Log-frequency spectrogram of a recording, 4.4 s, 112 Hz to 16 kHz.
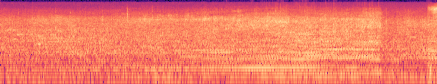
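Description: Race cars at Stockton 99 Speedway roar around the oval in a dense, loud pack, a sustained blend of many engines swelling slightly as they pass close by.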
